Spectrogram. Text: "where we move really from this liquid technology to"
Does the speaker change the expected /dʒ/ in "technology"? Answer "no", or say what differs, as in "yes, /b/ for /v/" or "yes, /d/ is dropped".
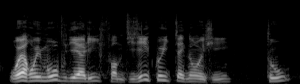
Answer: yes, /ʒ/ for /dʒ/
